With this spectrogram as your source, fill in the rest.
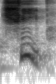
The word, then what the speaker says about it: cheap: The word cheap, however, not expensive, has a long E sound.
